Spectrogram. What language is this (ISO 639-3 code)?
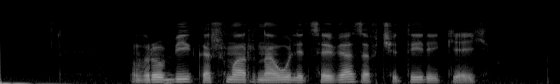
rus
